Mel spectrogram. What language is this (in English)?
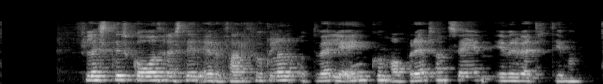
Icelandic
